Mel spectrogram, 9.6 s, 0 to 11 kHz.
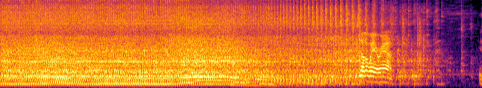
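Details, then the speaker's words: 1960s Roof push mower, no air cleaner: lumpy, uneven beat about four pulses a second that wavers then dies off; running rough, owner suspects too rich, unconfirmed. "I think it's getting too rich. Too much fuel."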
